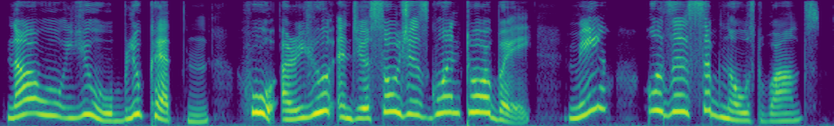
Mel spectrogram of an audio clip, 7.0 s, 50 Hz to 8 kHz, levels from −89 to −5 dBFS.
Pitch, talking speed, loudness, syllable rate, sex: 275 Hz, 145 wpm, -16 LUFS, 4.1 syllables/s, female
